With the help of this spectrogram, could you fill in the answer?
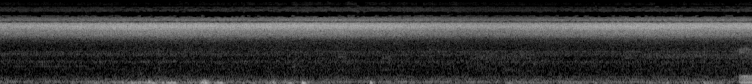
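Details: Many cicadas flying around a garden potato patch, swarming the day the grass was cut. Their chorus is a loud, steady, high-pitched hiss that holds unbroken, with faint low thumps of handling beneath.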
